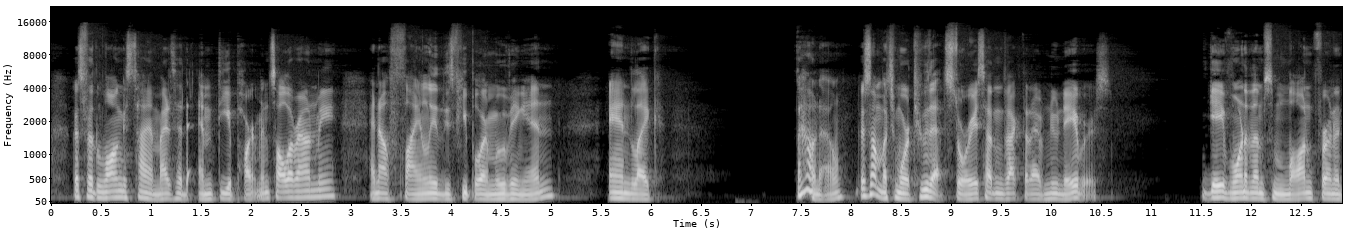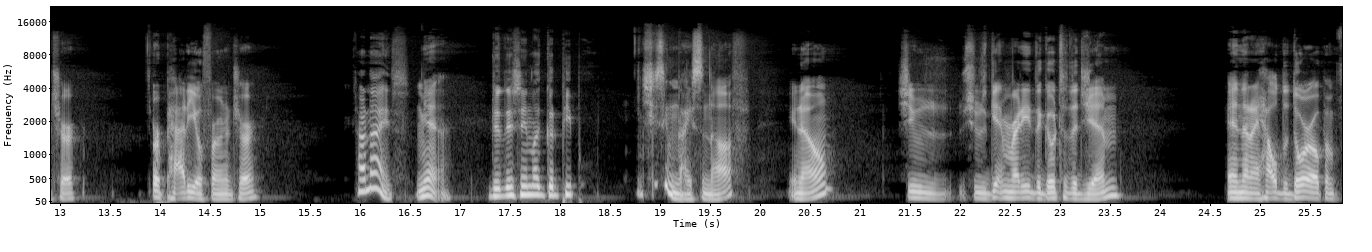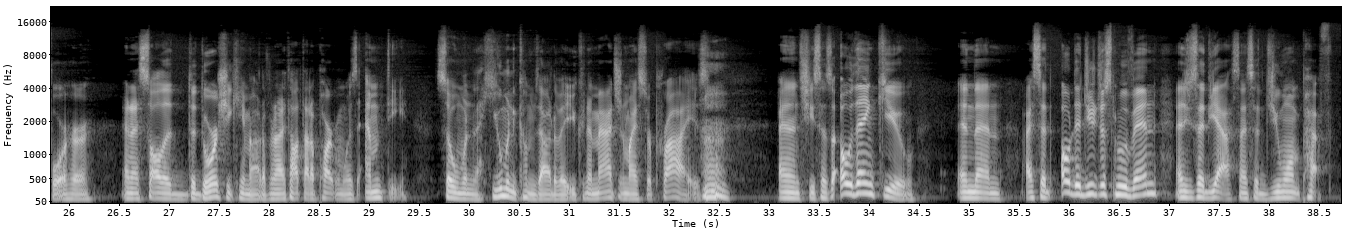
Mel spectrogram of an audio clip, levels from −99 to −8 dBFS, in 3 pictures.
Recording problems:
none

